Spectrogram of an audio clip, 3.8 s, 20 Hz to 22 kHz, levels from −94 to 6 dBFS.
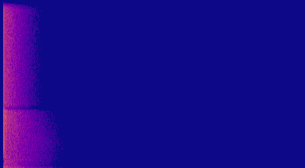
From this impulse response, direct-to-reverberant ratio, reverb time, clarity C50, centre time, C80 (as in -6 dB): -2.5 dB, 1.0 s, 5.5 dB, 36 ms, 7.5 dB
